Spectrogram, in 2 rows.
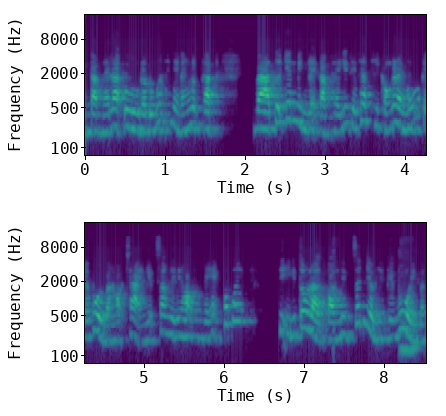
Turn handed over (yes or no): no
